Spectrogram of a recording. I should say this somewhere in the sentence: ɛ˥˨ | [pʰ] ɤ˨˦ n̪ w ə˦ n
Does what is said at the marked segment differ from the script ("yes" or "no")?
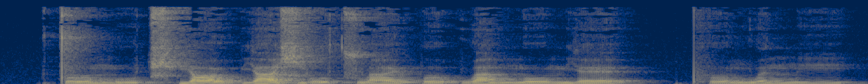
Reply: no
